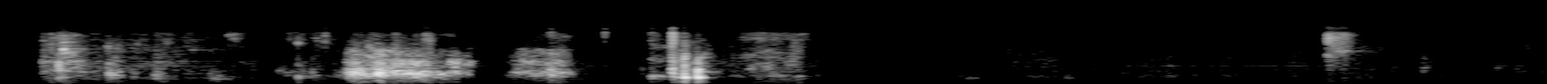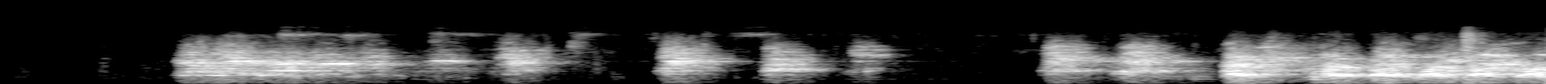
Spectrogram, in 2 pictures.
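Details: Five-week-old puppies indoors, making scattered short whimpers and squeaky yips, quiet at first, then a dense burst of overlapping high yelps in the second half, with some human speech.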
